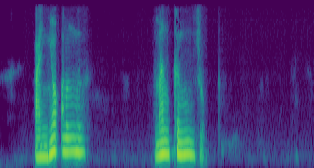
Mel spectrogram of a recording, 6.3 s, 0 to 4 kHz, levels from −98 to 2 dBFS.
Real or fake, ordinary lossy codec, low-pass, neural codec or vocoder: fake; AAC, 24 kbps; 3.6 kHz; codec, 16 kHz, 0.8 kbps, ZipCodec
